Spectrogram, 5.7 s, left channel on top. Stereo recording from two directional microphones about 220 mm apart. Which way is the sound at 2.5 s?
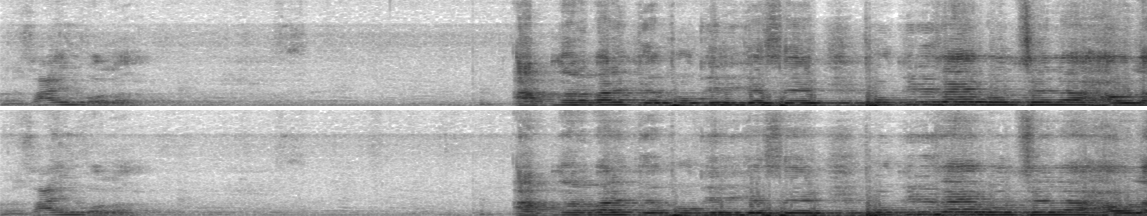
50° left (ahead or behind).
